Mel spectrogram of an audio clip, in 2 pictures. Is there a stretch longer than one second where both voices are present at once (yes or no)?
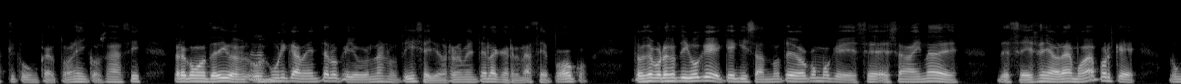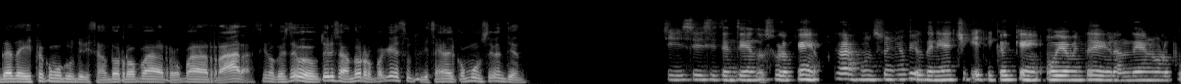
no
